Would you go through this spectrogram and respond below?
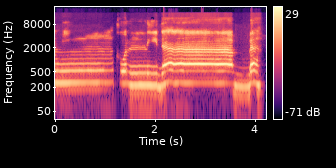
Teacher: Dabbah yang panjang itu 6 harakat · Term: mad lazim mutsaqqal kalimi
